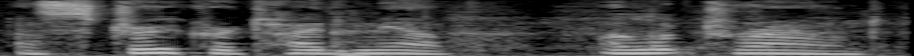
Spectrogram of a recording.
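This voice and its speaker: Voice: mid-range voice, fairly even intonation, normal speed, close to an everyday voice. A young performer playing a brave, urgent boy in a horror radio drama. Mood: tense narration. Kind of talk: radio drama acting and narration. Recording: clear background noise, clicks.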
